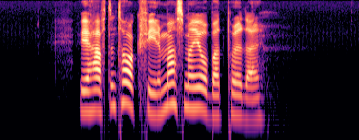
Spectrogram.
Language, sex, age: Swedish, female, 31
